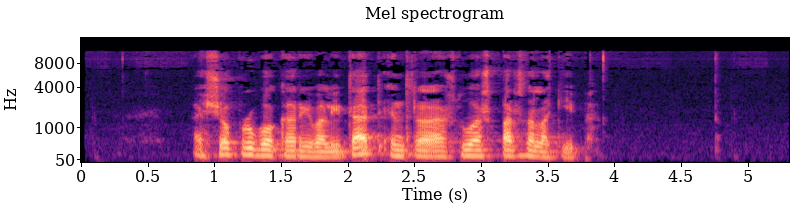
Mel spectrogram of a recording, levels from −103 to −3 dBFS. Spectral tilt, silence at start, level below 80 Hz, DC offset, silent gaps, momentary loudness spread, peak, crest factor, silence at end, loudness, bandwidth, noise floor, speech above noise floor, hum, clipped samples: -6 dB/octave; 0.85 s; -54 dBFS; under 0.1%; none; 18 LU; 0 dBFS; 18 dB; 1.5 s; -17 LUFS; 11.5 kHz; -66 dBFS; 50 dB; none; under 0.1%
